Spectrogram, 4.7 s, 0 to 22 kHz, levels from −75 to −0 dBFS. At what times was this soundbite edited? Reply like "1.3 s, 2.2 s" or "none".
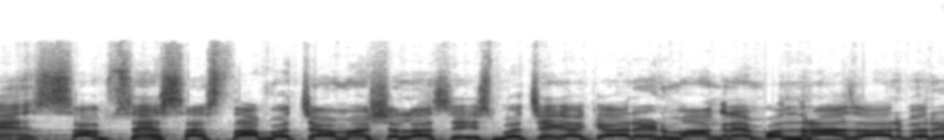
3.8 s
